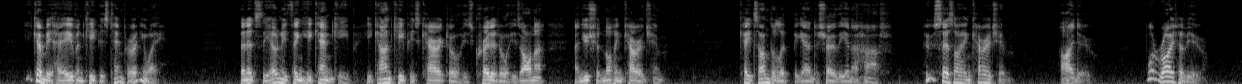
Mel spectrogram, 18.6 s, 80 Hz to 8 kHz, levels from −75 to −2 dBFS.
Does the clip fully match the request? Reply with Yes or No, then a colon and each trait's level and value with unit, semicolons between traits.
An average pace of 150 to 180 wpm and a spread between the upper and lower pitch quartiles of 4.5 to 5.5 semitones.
Yes: average, 170 wpm; average, 5.2 semitones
